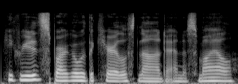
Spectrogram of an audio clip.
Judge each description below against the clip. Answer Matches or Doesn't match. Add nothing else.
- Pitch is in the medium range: Matches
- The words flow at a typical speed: Doesn't match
